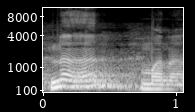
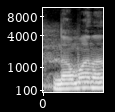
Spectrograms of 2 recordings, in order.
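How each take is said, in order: First: A break separates the first syllable from the rest. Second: The word is said joined, without a break. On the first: It means the mind is not one's own. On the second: It means a salutation.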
